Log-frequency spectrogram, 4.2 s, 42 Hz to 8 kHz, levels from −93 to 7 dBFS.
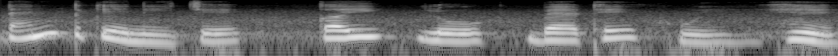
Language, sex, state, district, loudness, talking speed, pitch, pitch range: Hindi, female, Chandigarh, Chandigarh, -18 LUFS, 115 wpm, 190 Hz, 170-230 Hz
